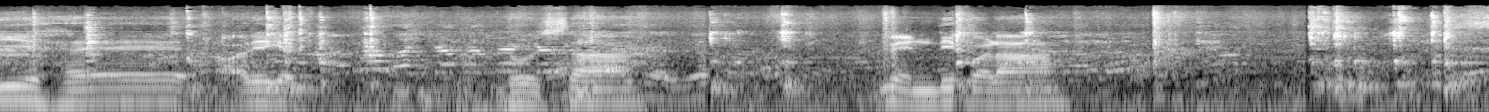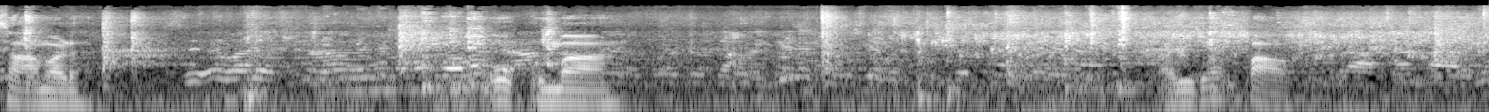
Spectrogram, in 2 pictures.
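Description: Metal lids clink against steel pots.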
